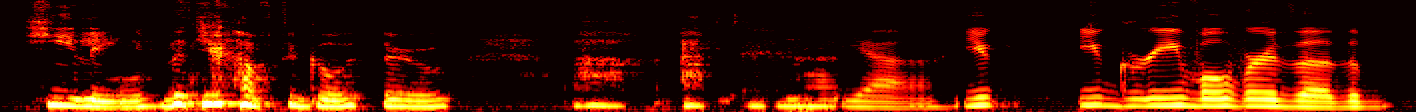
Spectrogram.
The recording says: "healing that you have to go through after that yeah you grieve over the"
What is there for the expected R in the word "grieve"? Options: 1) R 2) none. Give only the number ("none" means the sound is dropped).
1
